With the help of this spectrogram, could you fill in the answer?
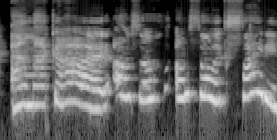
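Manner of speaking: very high, breathless squeal of excitement; mock thrilled squeal. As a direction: squeal it like you can't contain yourself. Mimics Jackie's thrilled reaction.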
